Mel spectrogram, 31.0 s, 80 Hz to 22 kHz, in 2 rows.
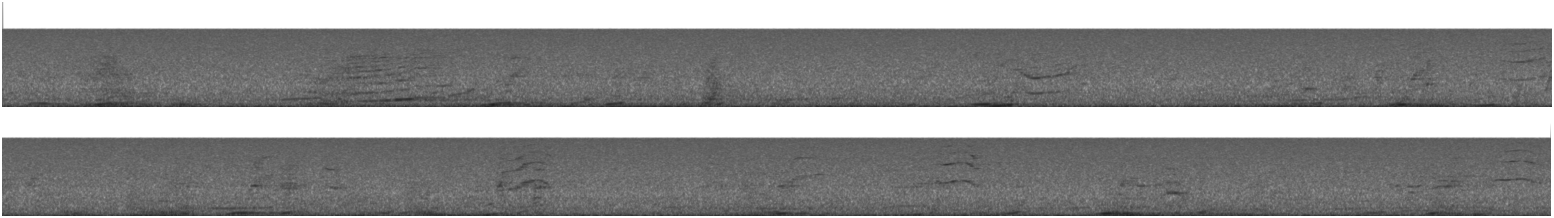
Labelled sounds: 3.4	3.8	humpback whale, 1.5 to 2.8 kHz
10.2	10.8	humpback whale, 1.1 to 1.5 kHz
15.0	15.5	humpback whale, 1.0 to 3.5 kHz
20.5	21.0	humpback whale, 1.0 to 3.1 kHz
23.4	23.7	humpback whale, 3.4 to 3.8 kHz
24.7	25.3	humpback whale, 1.2 to 3.2 kHz
27.1	27.4	humpback whale, 0.80 to 1.1 kHz
30.4	30.9	humpback whale, 1.3 to 4.9 kHz

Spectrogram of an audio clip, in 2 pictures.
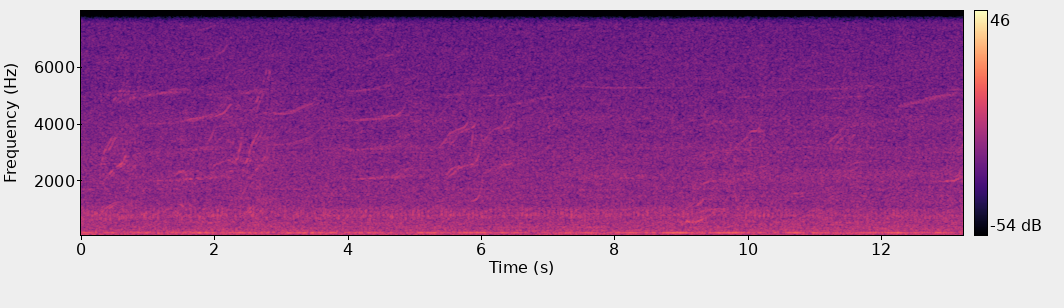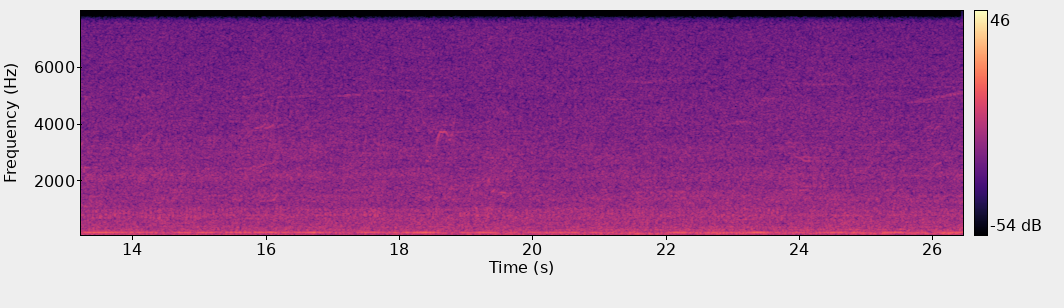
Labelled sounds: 5.4	6.0	killer whale, 2.2 to 4.0 kHz

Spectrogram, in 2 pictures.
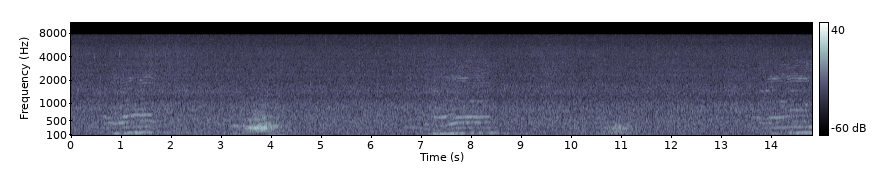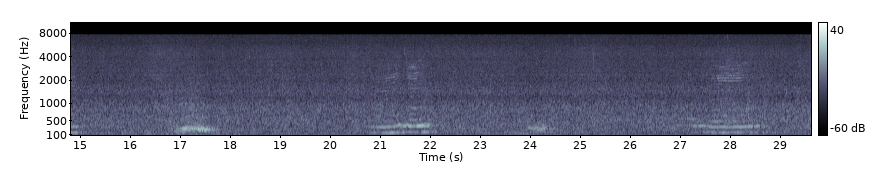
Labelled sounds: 1.4	1.6	humpback whale, 1.8 to 1.9 kHz
7.6	8.0	humpback whale, 1.9 to 2.3 kHz
13.9	14.8	humpback whale, 1.9 to 2.3 kHz
21.0	21.3	humpback whale, 2.1 to 2.2 kHz
27.6	28.2	humpback whale, 1.9 to 2.3 kHz

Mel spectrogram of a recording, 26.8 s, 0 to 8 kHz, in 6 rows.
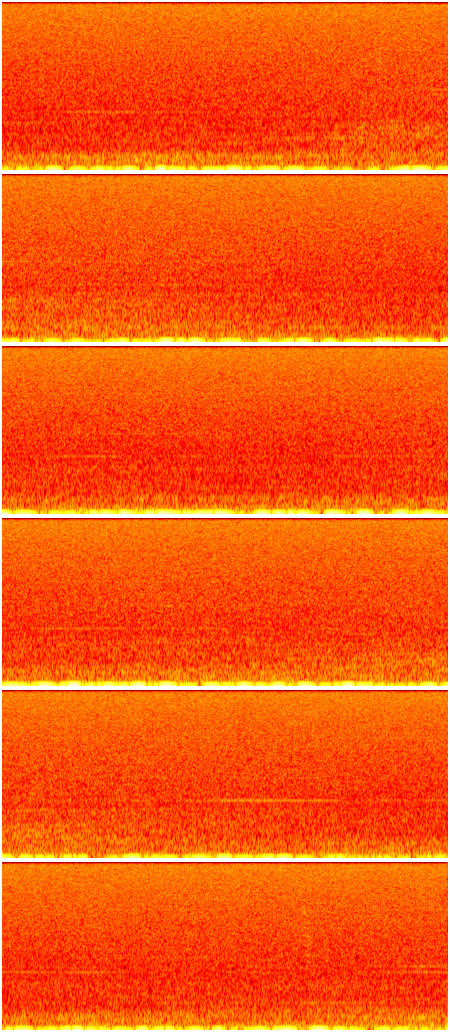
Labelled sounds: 20.0	20.3	vessel noise, 0.90 to 1.0 kHz

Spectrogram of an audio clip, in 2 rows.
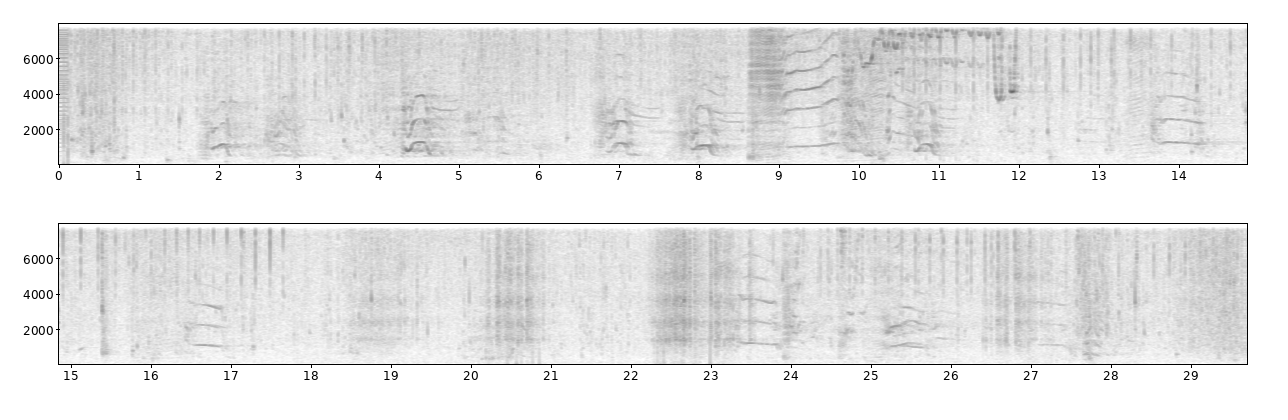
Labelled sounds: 1.8	2.2	killer whale, southern Alaska resident, 0.37 to 6.9 kHz
2.6	3.2	killer whale, southern Alaska resident, 0.51 to 4.4 kHz
4.3	4.8	killer whale, southern Alaska resident, 0.32 to 5.0 kHz
5.1	5.7	killer whale, southern Alaska resident, 0.32 to 4.6 kHz
6.7	7.3	killer whale, southern Alaska resident, 0.28 to 6.7 kHz
7.7	11.1	killer whale, southern Alaska resident, 0.18 to 8.0 kHz
12.8	14.4	killer whale, southern Alaska resident, 0.51 to 8.0 kHz
16.3	17.0	killer whale, southern Alaska resident, 0.46 to 6.3 kHz
23.4	23.9	killer whale, southern Alaska resident, 0.78 to 6.8 kHz
25.1	26.2	killer whale, southern Alaska resident, 0.55 to 8.0 kHz
27.0	28.1	killer whale, southern Alaska resident, 0.41 to 7.4 kHz

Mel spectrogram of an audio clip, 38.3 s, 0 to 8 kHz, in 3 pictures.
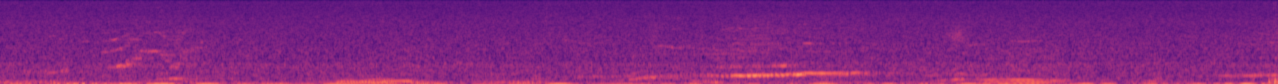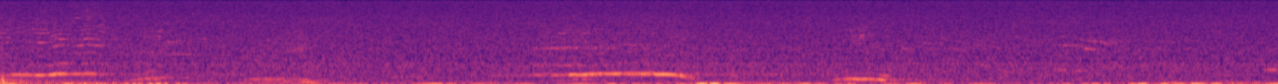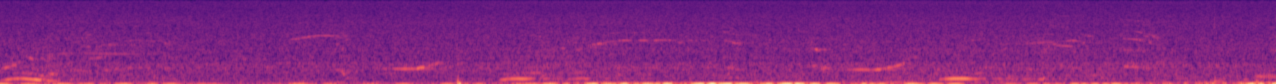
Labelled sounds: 1.0	1.8	humpback whale, 0.99 to 1.4 kHz
6.6	6.8	humpback whale, 1.3 to 1.5 kHz
10.1	10.4	humpback whale, 1.7 to 1.8 kHz
13.5	13.9	humpback whale, 1.4 to 1.6 kHz
18.2	18.5	humpback whale, 1.3 to 1.5 kHz
23.6	24.0	humpback whale, 1.5 to 1.9 kHz
28.5	29.0	humpback whale, 1.8 to 2.2 kHz
31.4	31.9	humpback whale, 1.4 to 1.9 kHz
35.8	36.3	humpback whale, 1.4 to 1.7 kHz

